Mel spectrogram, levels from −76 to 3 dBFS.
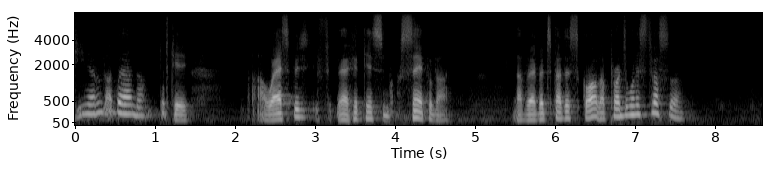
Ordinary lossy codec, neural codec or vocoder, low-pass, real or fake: none; codec, 16 kHz, 0.5 kbps, FunCodec, trained on Chinese and English, 25 frames a second; none; fake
